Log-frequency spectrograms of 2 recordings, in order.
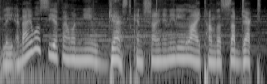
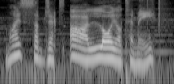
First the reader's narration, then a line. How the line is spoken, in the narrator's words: Nightmare snapped back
